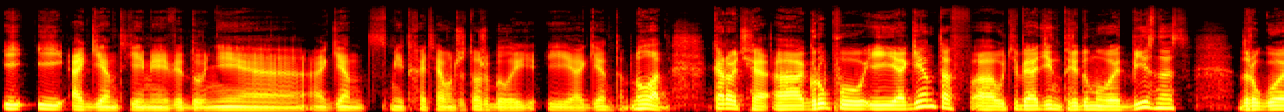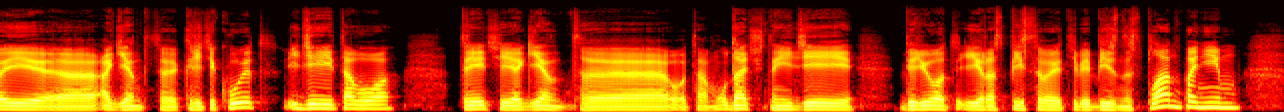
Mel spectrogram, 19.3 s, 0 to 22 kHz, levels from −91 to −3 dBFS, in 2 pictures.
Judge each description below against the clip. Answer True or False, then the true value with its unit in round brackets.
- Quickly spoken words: False (145 wpm)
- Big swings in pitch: False (4.8 semitones)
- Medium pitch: False (115 Hz)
